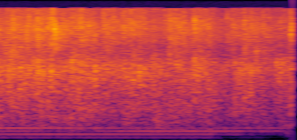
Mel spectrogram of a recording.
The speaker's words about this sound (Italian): Facciamo un applauso al Signore, diamogli gloria.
